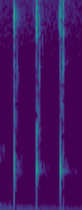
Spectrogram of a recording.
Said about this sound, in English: Can you hear that? Yeah. Was that you? What did you hear? Oh, just a phone vibrating. What did you mean? What did you mean? Oh, I might have to keep that in. I was going to cut it out, but that was not a phone vibrating. That was my stomach.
